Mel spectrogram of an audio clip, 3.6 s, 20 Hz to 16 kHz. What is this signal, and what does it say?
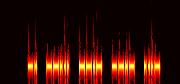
Morse code, heard as a keyed tone, about 36 wpm, spaced as for 25 wpm, 700 Hz. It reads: N7QQV
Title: USA Call Signs - 5 Characters - 2x Character Spacing - 35wpm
